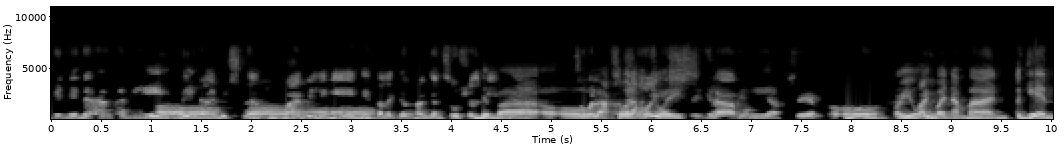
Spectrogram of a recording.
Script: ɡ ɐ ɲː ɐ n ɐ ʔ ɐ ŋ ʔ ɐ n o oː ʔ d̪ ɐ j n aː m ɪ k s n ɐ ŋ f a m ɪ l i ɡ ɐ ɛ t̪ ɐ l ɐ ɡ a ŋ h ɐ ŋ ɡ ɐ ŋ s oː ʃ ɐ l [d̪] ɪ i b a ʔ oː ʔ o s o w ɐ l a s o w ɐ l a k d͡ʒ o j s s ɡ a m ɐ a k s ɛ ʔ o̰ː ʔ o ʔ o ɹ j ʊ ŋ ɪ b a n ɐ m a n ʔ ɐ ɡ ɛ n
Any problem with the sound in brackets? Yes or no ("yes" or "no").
no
